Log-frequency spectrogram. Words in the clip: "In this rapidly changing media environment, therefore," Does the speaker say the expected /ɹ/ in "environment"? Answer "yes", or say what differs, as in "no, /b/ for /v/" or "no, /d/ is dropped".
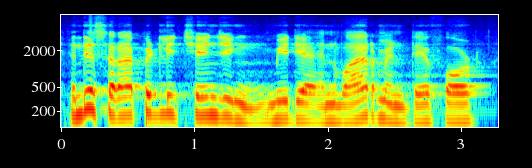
no, /ɹ/ is dropped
